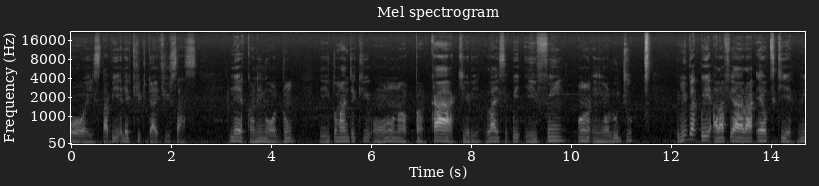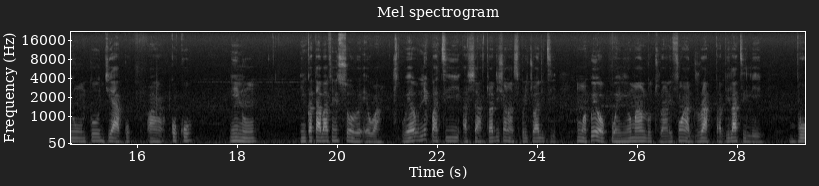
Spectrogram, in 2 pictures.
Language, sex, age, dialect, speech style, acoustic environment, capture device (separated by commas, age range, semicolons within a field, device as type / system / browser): Yoruba, male, 25-34, Nigeria - Nigerian Standard, relaxed, silence, desktop / Windows / Chrome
